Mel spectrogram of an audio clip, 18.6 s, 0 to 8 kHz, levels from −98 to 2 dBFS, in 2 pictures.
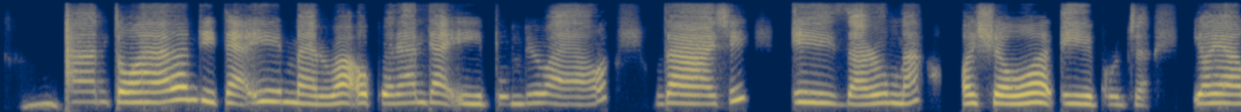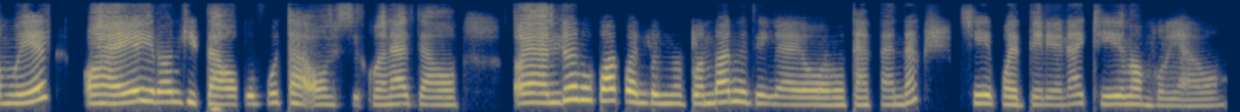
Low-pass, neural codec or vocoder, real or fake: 7.2 kHz; codec, 16 kHz, 0.5 kbps, X-Codec, HuBERT features, trained on general audio; fake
